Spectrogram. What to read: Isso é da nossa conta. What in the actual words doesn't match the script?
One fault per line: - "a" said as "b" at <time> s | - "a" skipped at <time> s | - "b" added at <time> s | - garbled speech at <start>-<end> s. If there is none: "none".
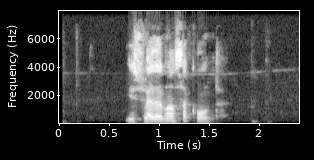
none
